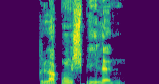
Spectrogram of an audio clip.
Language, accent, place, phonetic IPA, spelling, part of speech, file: German, Germany, Berlin, [ˈɡlɔkŋ̩ˌʃpiːlən], Glockenspielen, noun, De-Glockenspielen.ogg
- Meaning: dative plural of Glockenspiel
